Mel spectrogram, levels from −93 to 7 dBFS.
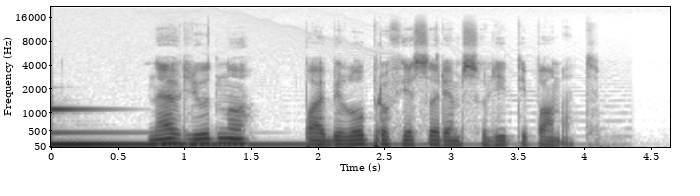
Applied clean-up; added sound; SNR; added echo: none; Marimba, xylophone / Wood; 0 dB; none.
